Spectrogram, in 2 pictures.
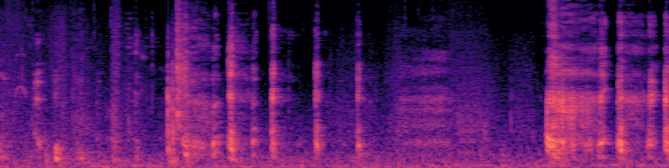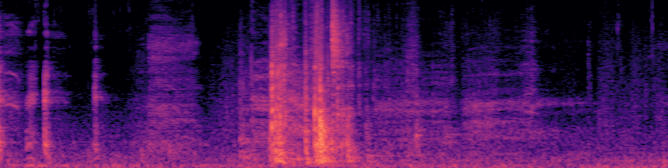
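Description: A man coughing in several harsh bouts, the loudest about ten seconds in.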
